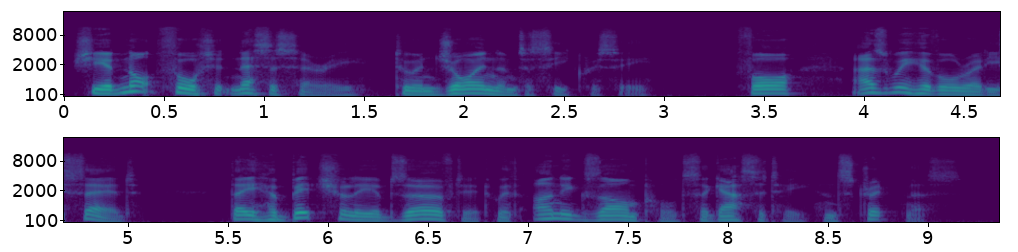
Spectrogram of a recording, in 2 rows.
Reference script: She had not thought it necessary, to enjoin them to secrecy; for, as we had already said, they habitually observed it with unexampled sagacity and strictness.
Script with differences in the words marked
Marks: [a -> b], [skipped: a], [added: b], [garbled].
She had not thought it necessary, to enjoin them to secrecy; for, as we [had -> have] already said, they habitually observed it with unexampled sagacity and strictness.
